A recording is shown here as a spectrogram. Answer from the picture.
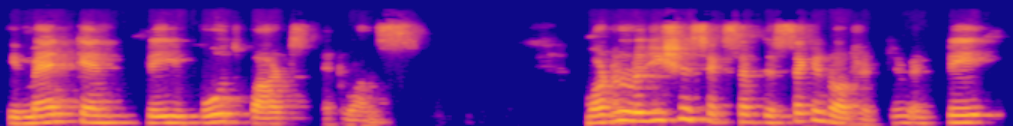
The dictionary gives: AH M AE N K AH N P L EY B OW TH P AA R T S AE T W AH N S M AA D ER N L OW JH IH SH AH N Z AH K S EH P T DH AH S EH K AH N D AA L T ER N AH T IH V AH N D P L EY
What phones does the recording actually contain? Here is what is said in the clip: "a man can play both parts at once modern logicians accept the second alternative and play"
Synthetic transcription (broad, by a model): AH M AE N K AH N P L EY B OW T P AA R T S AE T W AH N S M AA D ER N L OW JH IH SH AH N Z AH K S EH P T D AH S EH K AH N D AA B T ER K T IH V AH N D P L EY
